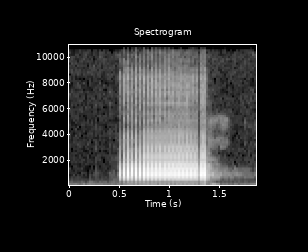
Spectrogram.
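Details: A hairy woodpecker of the Sierra Nevada region drums a very fast, even roll of about 25 sharp taps in under a second, ending abruptly. The drum is distinct from sapsuckers' but hard to tell from a downy's.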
